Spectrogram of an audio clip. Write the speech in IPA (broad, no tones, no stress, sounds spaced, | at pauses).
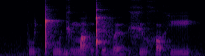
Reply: k u ǃʰ u ɡʲ u m ɑ ǃʼ ʏ v ə | xʲ u x ɔ x i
